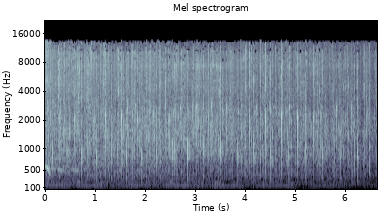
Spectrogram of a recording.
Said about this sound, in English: Can we have a round of applause for the steering committee?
